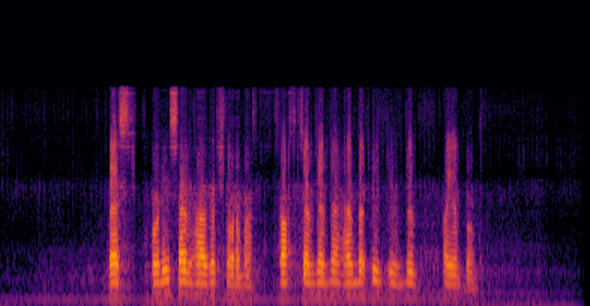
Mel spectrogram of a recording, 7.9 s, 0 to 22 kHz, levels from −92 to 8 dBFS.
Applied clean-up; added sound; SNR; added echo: neural separator model SepFormer DNS4.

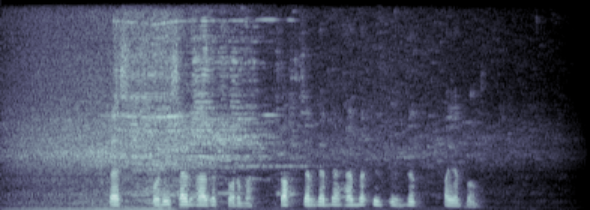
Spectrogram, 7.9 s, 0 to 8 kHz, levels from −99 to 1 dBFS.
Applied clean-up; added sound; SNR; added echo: classical method log-MMSE.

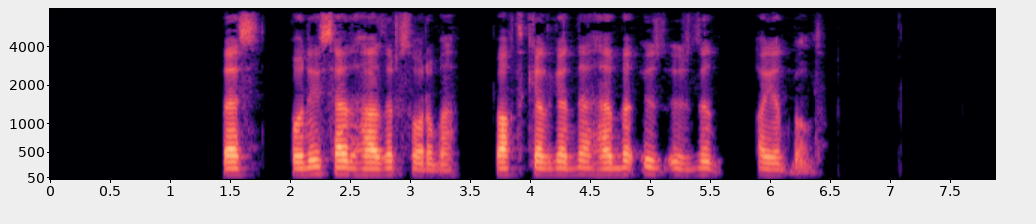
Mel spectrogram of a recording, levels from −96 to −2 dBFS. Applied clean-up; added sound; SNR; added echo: none; none; none; none.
